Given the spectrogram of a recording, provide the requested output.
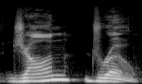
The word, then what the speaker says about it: Jondro: It is Jean-Drew. – Jean-Drew. – So it's like J-O-N-D-R-O.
